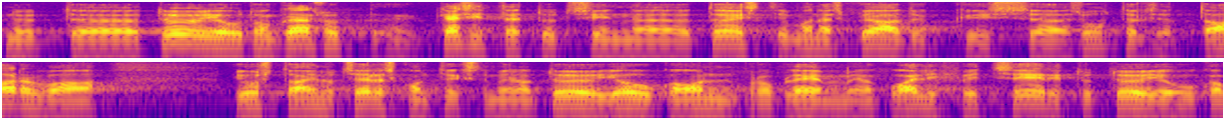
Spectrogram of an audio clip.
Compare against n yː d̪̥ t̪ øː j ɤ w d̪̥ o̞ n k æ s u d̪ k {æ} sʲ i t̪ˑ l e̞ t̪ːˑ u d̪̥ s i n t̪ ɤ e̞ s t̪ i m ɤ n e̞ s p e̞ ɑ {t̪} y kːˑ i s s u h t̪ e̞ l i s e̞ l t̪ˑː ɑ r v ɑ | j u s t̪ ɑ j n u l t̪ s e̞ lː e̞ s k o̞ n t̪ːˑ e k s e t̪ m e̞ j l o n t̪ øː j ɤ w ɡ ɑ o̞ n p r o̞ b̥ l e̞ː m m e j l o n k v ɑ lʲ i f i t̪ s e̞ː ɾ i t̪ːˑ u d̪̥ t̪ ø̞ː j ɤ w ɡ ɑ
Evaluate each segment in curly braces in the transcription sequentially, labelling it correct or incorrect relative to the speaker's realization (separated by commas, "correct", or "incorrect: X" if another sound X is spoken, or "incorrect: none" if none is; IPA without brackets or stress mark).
correct, incorrect: d̪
